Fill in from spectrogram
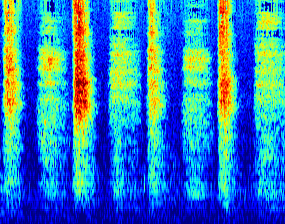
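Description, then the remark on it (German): Forceful alternate-nostril Bhastrika yoga breathing, one nostril closed while breathing out and in through the other: about seven rapid breaths in and out at a steady rhythm, sharp exhales alternating with softer inhales, fairly loud with no talking. “Wechselseitiges Bhastrika ist wie wechselseitiges Kapalabhati.”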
